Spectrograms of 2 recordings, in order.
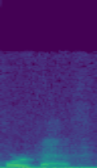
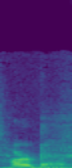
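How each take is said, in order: First: The first syllable sounds like 'hor'. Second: The first syllable sounds like 'har'. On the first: The speaker calls it wrong. "not Horvath, not H O R" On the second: The speaker calls it right. "it's Harbath, H A R"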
